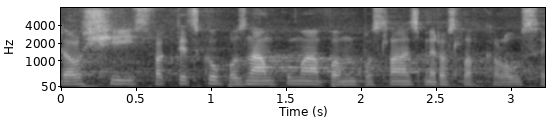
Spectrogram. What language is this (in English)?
Czech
